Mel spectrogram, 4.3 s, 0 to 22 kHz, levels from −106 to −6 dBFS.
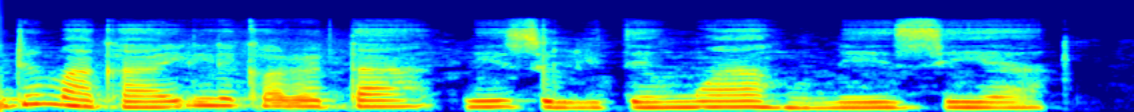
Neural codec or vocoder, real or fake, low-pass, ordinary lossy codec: none; real; 10.8 kHz; none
